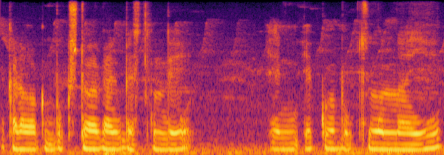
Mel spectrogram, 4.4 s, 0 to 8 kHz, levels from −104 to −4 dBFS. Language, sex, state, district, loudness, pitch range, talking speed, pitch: Telugu, male, Andhra Pradesh, Manyam, -16 LUFS, 110-120 Hz, 120 wpm, 115 Hz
